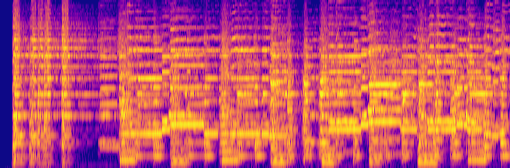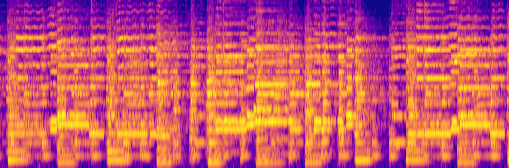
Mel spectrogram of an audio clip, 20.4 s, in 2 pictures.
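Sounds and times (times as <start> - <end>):
Tyrolean waltz from Austria: 0.3 - 20.3.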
